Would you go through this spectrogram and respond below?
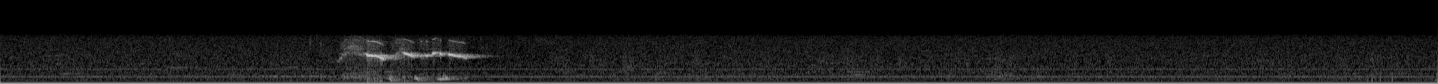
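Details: Puppy named Borsuk, also called Kłębek, sleeping; a single brief burst of high, squeaky, wavering whimpers lasts about a second, then the rest is quiet apart from a steady electrical hum.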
